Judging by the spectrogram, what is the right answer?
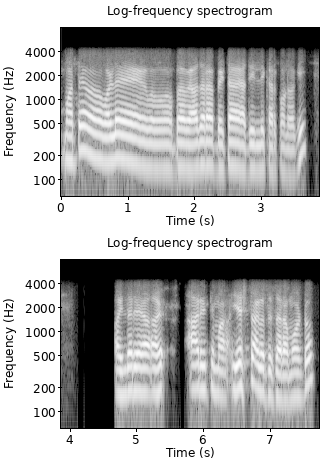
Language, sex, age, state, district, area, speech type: Kannada, male, 18-30, Karnataka, Mandya, urban, conversation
